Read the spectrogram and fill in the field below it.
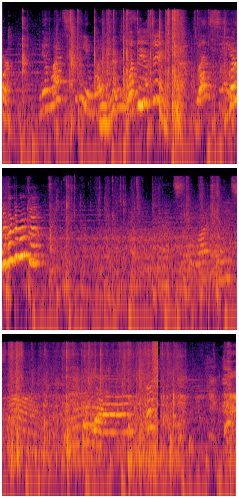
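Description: Young children talk and squeal excitedly close by.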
